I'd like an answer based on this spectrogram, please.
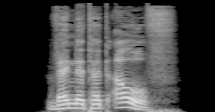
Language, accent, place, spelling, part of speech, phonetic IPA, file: German, Germany, Berlin, wendetet auf, verb, [ˌvɛndətət ˈaʊ̯f], De-wendetet auf.ogg
- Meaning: inflection of aufwenden: 1. second-person plural preterite 2. second-person plural subjunctive II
